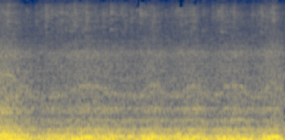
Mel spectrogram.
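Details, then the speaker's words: Old white truck after an oil and filter change: deep, uneven engine note while revving, with a lumpy flip-flop stumbling beat instead of a smooth rise. Still has a miss; spark plugs to be pulled and cleaned. Engine misfire. "you're here it's like real flip flop flip floor it's definitely still got a mess in it without a doubt"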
